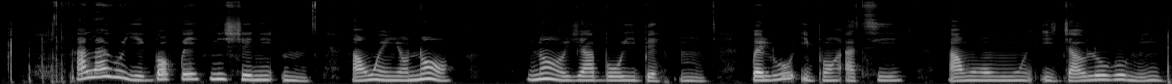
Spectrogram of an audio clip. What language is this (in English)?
Yoruba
